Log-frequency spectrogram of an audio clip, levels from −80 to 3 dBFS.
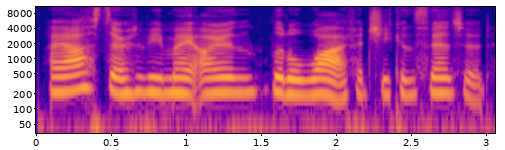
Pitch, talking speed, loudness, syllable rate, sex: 205 Hz, 235 wpm, -17 LUFS, 5.7 syllables/s, female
